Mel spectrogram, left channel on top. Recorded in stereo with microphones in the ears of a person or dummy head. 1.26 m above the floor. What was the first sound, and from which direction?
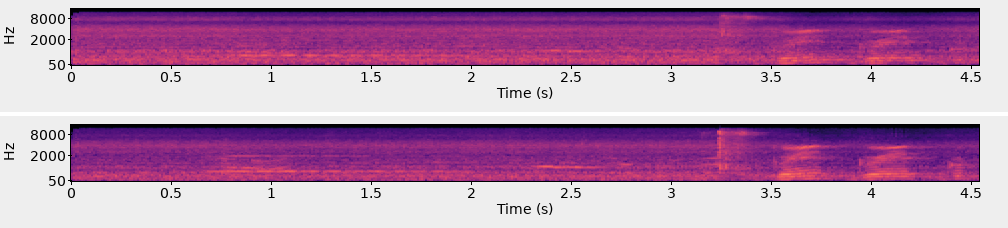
A dropped coin, 65° right (ahead or behind).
